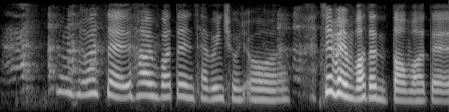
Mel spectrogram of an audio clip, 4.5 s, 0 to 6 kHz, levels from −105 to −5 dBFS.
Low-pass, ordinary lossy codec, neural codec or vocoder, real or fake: 5.4 kHz; none; vocoder, 22.05 kHz, 80 mel bands, Vocos; fake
